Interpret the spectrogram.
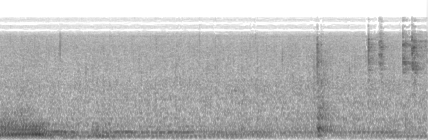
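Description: Pork tongue, onions and bell pepper sizzling in a wok, a steady hiss. One sharp metal knock about four seconds in and a few light clinks near the end.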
